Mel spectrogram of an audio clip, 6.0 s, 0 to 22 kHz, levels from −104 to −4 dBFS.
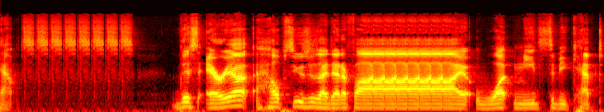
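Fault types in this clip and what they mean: Repeated frames: from 0.33 to 1.30 s, and again from 3.72 to 4.53 s just after "area helps users", a short chunk of the encoded speech plays over and over as a rapid stutter. The first chunk is 139.3 ms long, which fits a run of about six compressed frames, and it plays seven extra times, adding 0.98 s. The second is 116.1 ms, fitting about five frames, also played seven extra times, adding 0.81 s.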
